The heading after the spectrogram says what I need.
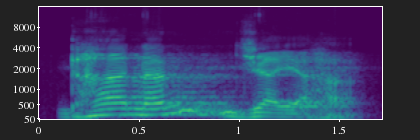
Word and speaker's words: ধনঞ্জয়ঃ: দেবদত্তম ধনঞ্জয়ঃ। ধ মহাপ্রাণ উচ্চারণ করতে হবে।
